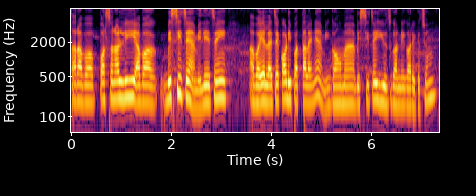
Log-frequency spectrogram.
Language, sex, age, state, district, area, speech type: Nepali, female, 45-60, West Bengal, Darjeeling, rural, spontaneous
